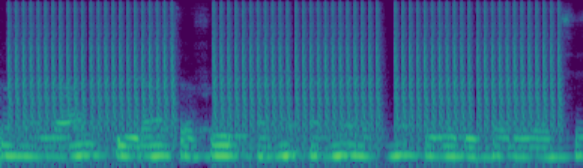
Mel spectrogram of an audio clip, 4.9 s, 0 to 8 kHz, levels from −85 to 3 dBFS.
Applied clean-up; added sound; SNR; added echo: none; Gunshot, gunfire; 4 dB; reverberation time 1.0 s.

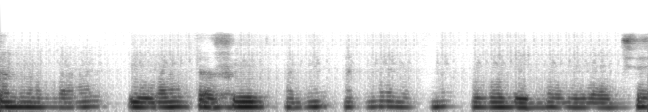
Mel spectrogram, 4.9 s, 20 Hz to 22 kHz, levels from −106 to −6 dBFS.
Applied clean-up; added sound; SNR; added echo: neural mask model DeepFilterNet 3.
